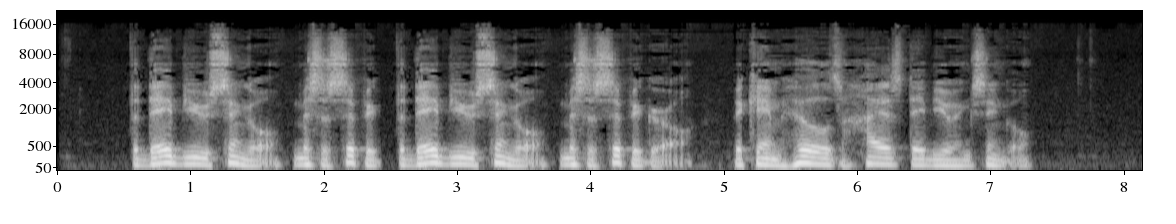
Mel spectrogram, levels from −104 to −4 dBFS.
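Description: At 2.37 s the speech jumps back and replays about 2.0 s of material, running until 4.37 s: a stream segment repeated, because the player queued the same segment twice. A small blip marks the jump, and unlike a short stutter loop, a whole stretch of programme repeats intact.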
